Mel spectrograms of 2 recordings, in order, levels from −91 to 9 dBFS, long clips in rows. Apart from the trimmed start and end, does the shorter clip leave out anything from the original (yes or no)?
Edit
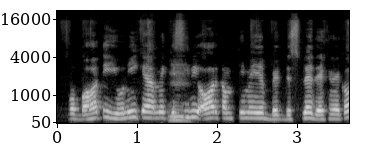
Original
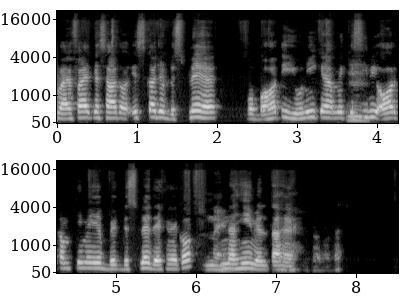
no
